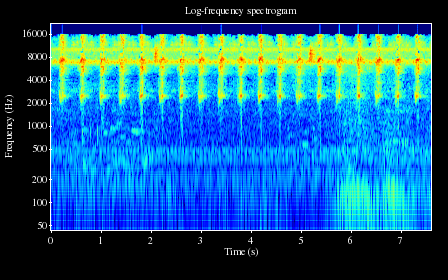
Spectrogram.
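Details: A bush cricket (long-horned grasshopper) stridulates, giving sharp, buzzy chirps in a steady rhythm of about two or three each second.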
